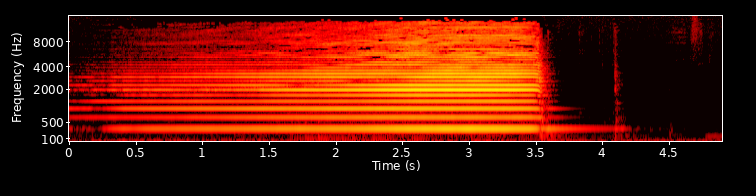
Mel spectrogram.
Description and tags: Cello - E4 - bad-dynamics
Part of the Good-sounds dataset of monophonic instrumental sounds.
instrument::cello
note::E
octave::4
midi note::52
good-sounds-id::4395
Intentionally played as an example of bad-dynamics
E4, cello, good-sounds, multisample, neumann-U87, single-note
